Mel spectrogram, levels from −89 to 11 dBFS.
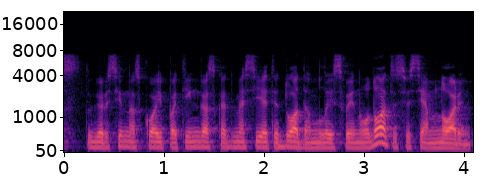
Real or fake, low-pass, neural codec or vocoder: real; 7.2 kHz; none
